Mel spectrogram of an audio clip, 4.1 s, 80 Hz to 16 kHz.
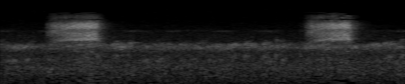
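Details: At Audubon Starr Ranch Sanctuary, 17 April 2011, barn owlets squabble over leftover food while the mother is nearby. Two drawn-out, airy hisses about two and a half seconds apart; frogs trill constantly underneath.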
